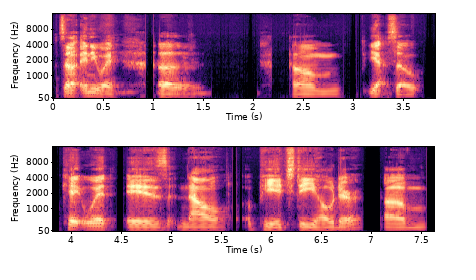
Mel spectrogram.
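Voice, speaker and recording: A man hosting a podcast from an office, friendly and halting, with many ums and restarts. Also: on the low side, fairly bright tone. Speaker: podcast host.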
